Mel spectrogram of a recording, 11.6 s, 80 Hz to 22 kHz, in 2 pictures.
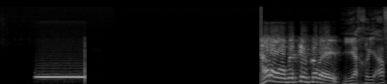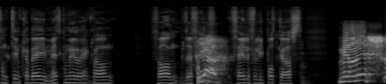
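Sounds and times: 
telephone dialing tone: 0:00.5 - 0:01.3
speech: 0:04.2 - 0:11.5.

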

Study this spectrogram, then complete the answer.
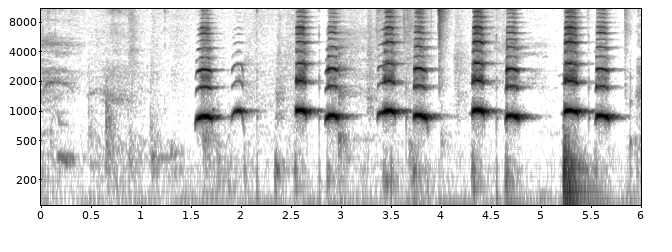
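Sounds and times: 
recorder playing two-note cuckoo call: 0:01.6 - 0:05.8
brief knock: 0:05.2 - 0:05.6.

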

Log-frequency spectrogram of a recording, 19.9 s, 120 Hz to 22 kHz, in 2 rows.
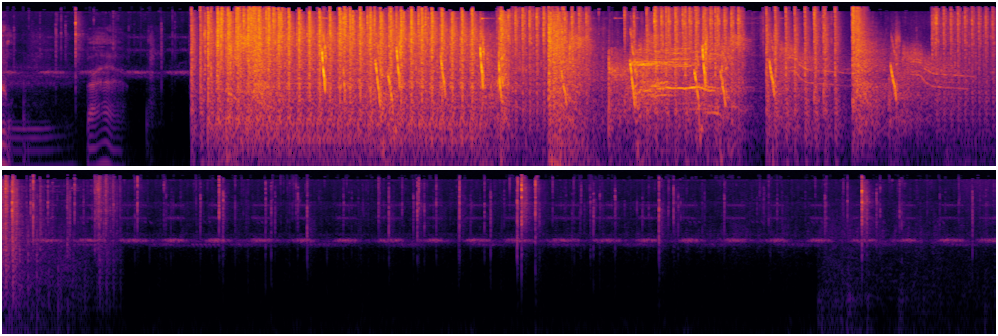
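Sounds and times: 
speech: 0:00.0 - 0:01.4
rapid automatic gunfire: 0:01.9 - 0:11.0.

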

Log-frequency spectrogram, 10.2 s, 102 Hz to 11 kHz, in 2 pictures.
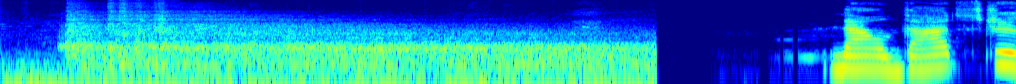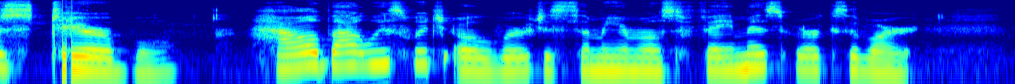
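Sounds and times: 
cannon fire barrage: 0:00.3 - 0:03.3
speech: 0:04.2 - 0:09.8.

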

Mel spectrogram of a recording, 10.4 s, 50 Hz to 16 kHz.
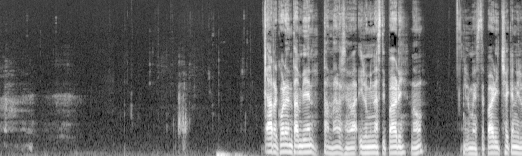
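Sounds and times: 
person sipping coffee and swallowing: 0:03.5 - 0:05.1
low thud: 0:04.3 - 0:05.2
speech: 0:05.3 - 0:08.6, 0:09.3 - 0:10.4.

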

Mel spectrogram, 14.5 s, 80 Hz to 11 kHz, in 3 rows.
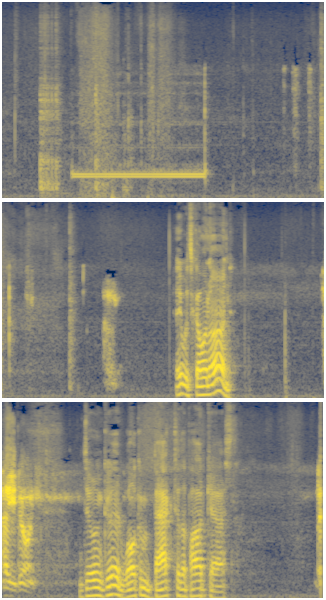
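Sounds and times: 
telephone ringing tone: 0:01.1 - 0:03.2
speech: 0:07.5 - 0:08.4, 0:09.8 - 0:13.2.

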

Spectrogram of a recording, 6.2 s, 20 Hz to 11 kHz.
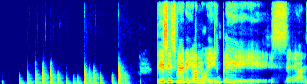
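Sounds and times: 
knocking on glass: 0:00.0 - 0:02.7
speech: 0:03.1 - 0:06.1.

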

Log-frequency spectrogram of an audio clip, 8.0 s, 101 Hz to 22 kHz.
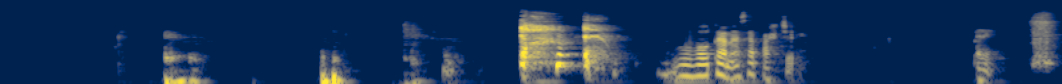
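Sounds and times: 
person coughing: 0:03.9 - 0:04.8
speech: 0:05.2 - 0:06.2.

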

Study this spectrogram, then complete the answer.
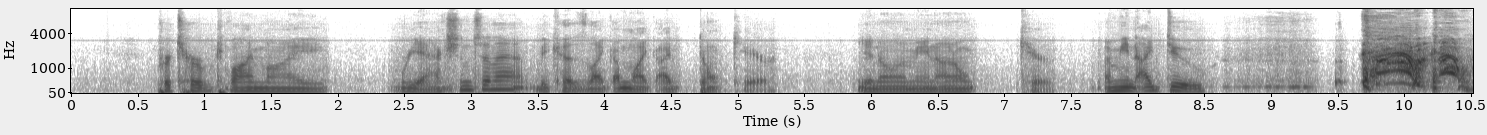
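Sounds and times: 
quiet breath: 0:00.2 - 0:00.6, 0:08.6 - 0:09.4
speech: 0:00.7 - 0:08.6, 0:10.2 - 0:10.5
harsh cough: 0:09.5 - 0:10.5.

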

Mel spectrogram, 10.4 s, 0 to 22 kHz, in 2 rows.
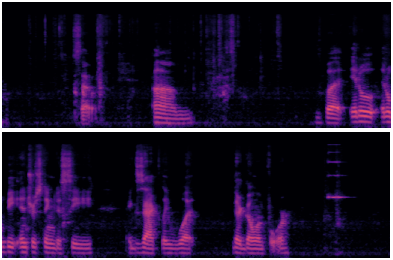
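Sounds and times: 
speech: 0:01.0 - 0:01.4, 0:02.0 - 0:02.7, 0:04.2 - 0:09.1
high pure-toned electronic beep signaling to move on: 0:09.5 - 0:09.9.

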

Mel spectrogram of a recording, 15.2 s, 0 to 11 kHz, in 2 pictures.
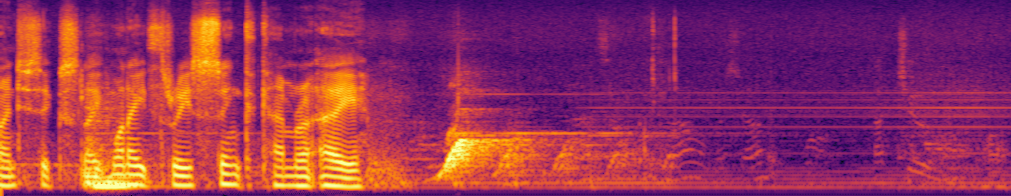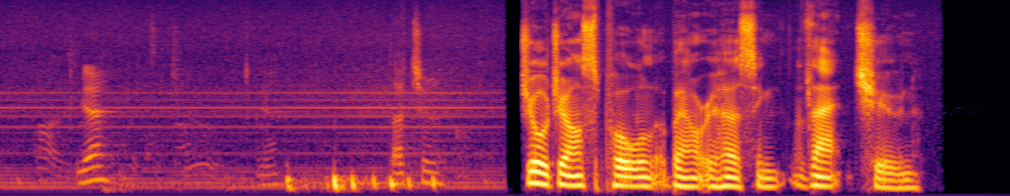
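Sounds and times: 
speech: 0:00.0 - 0:03.6, 0:08.2 - 0:08.5, 0:10.5 - 0:14.5
electrical hum: 0:00.0 - 0:11.3
vocal whoop through a tape echo unit: 0:03.3 - 0:04.9.

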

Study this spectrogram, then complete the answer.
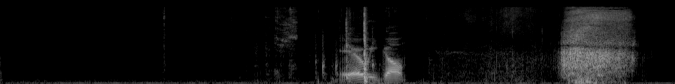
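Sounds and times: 
speech: 0:03.8 - 0:04.1
nose blowing into a napkin: 0:05.5 - 0:06.5.

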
